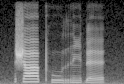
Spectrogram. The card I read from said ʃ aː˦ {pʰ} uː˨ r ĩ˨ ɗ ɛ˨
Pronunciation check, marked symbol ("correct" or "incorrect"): correct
